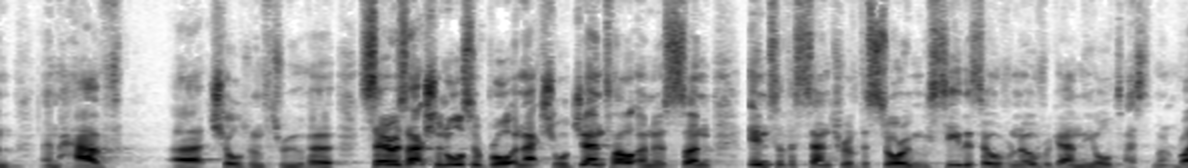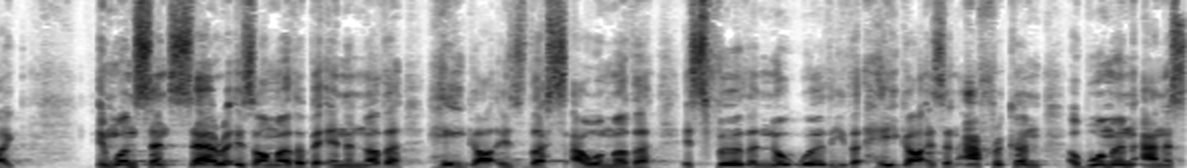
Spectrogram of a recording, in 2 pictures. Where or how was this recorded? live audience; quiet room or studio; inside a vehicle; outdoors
live audience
